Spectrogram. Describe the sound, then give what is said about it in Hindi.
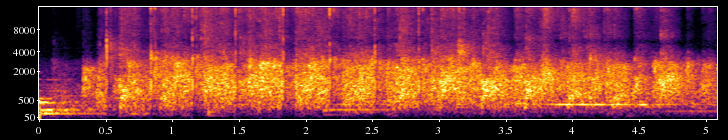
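A crowd applauds steadily during a Christian sermon, dense overlapping claps forming a loud, continuous wash of sound that holds fairly even throughout, with a faint murmur of voices underneath. “okay Tali बजाइए”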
